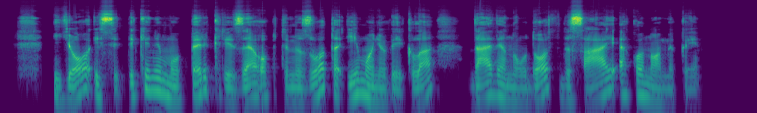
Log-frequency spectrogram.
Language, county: Lithuanian, Šiauliai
